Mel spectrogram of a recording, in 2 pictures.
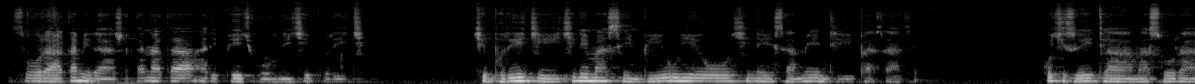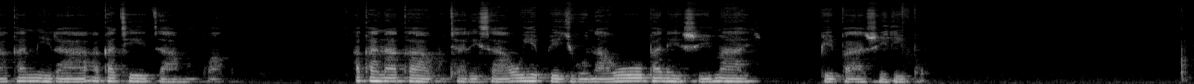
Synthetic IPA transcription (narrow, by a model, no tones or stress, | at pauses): maso̞ɾaːkamiɾaʐakanakaaɾipe̞d͡ʒɡo̞ne̞t͡ʃibʱuriːd͡ʒi̥ | t͡ʃibʱurid͡ʒit͡ʃine̞masimbiuje̞wo̞t͡ʃine̞same̞ndʱipasaːze | pʰo̞t͡ʃizo̞itamaso̞raːkamiɾaːkatʰe̞d͡zamuɡʱwaːɡʱo | akanakakutʰarisauje̞pe̞d͡ʒɡo̞nawo̞pane̞ʐima | pe̞paʐiriːpʰo̞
